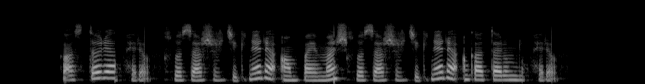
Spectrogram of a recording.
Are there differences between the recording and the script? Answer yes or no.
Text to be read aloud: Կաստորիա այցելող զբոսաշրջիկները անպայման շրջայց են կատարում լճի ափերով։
yes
